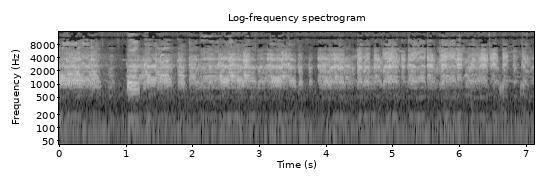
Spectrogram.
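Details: A flock of geese honking without pause, many nasal, reedy honks overlapping into a busy chorus with brief dips in loudness, over a low background rumble.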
